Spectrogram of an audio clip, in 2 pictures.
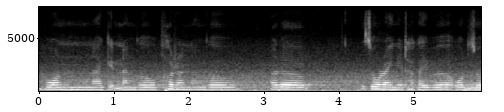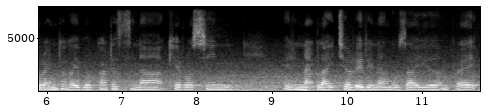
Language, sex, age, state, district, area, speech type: Bodo, female, 18-30, Assam, Chirang, rural, spontaneous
